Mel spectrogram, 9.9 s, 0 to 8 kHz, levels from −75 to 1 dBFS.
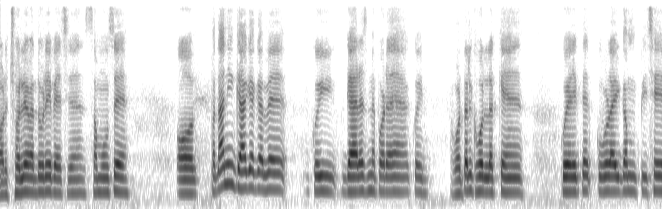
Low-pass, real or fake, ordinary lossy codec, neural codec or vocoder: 7.2 kHz; fake; MP3, 48 kbps; codec, 16 kHz in and 24 kHz out, 0.9 kbps, LongCat-Audio-Codec, fine tuned four codebook decoder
